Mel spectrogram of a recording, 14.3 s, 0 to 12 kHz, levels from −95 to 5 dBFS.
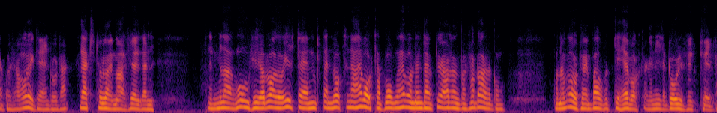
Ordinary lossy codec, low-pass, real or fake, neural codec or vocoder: Opus, 32 kbps; 10.8 kHz; fake; codec, 24 kHz, 1 kbps, SNAC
